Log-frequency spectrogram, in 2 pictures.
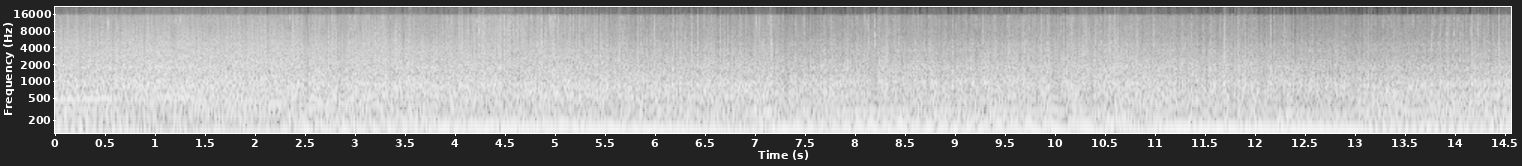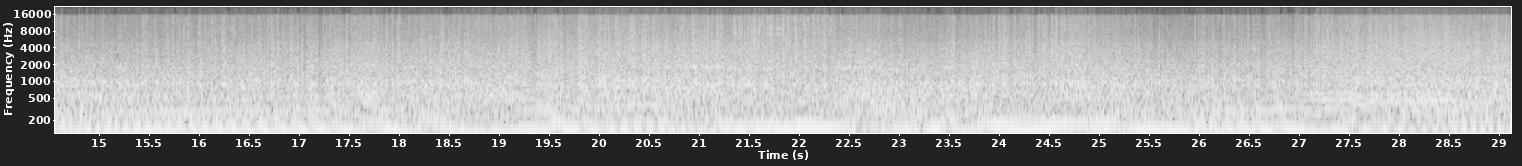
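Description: BMW R1200 RS boxer-twin engine pulling in third gear up a winding climb, its revs rising and falling with the throttle through the bends, over a steady rush of wind noise.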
